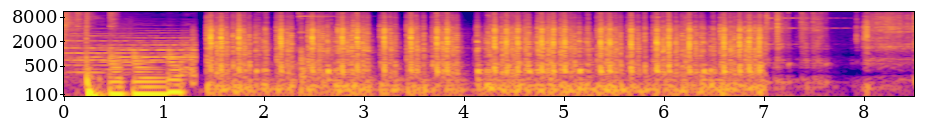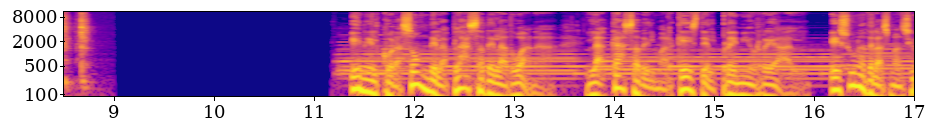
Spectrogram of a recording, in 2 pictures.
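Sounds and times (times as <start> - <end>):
typewriter keys clacking: 1.4 - 8.8.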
